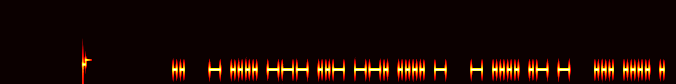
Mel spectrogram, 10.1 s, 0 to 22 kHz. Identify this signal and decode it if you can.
Morse code, heard as a keyed tone, about 22 wpm, 700 Hz. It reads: I THOUGHT THAT SHE
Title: Sentences from Top 1000 Words - Review Part 3 - 22wpm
